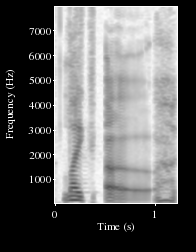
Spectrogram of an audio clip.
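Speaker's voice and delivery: ordinary delivery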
